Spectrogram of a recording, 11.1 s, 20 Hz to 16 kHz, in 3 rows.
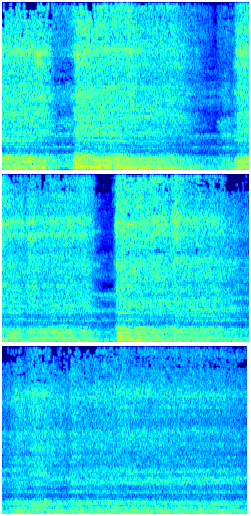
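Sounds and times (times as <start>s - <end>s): low drone: 0.0s - 11.0s
person chanting a melody: 0.0s - 11.0s.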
